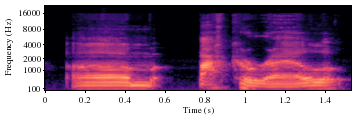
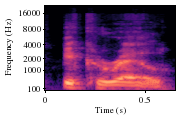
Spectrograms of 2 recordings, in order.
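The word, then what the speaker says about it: Becquerel: But like Bickerels, but The one I've heard that a lot as is Baccarel or Bacurel or stuff like that. But yeah, it's definitely apparently it's Bicquerel or like Bicquerel, how you pronounce his name properly.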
